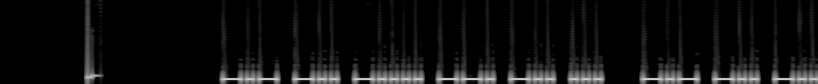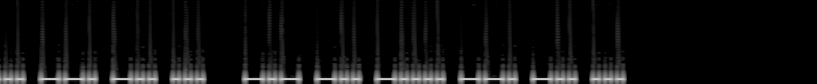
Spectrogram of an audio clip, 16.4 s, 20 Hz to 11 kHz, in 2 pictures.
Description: Morse code, heard as a keyed tone, about 20 wpm, 700 Hz. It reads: KD6GDS KD6GDS KD6GDS
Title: USA Call Signs Repeated 3x 20wpm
